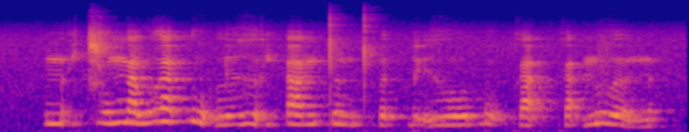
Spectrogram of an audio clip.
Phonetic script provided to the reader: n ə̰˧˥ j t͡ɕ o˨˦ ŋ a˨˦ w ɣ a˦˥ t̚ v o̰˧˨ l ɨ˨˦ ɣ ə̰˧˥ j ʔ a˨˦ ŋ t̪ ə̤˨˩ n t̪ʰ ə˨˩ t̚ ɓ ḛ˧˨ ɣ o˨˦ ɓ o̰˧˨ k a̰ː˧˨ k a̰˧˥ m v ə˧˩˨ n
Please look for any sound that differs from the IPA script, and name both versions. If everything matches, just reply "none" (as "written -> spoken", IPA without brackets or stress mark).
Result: none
